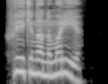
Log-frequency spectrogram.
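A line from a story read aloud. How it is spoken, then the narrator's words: Agitated speech. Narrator (Russian): взволнованно проговорила Лина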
